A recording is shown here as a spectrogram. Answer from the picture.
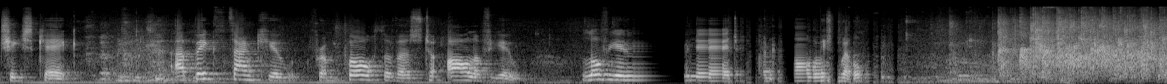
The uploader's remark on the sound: Live coverage of the funeral service. From the Chapel in Oldham Crematorium at Hollinwood Cemetery, Oldham.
